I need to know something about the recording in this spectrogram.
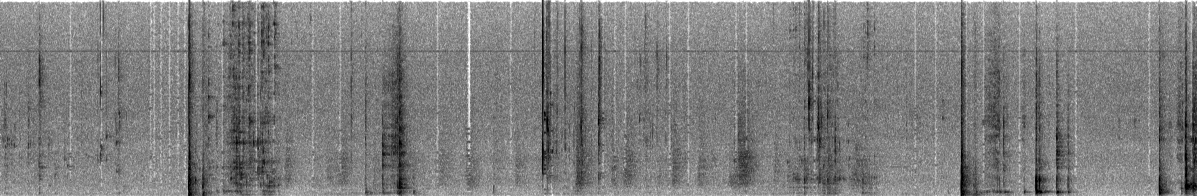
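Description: Water pouring from a glass measuring cup through a plastic funnel into plastic bottles, trickling and dripping in spells. Sharp knocks of glass and plastic being handled come about two seconds in and twice near the end.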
